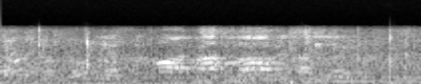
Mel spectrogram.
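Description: Men's voices calling out and talking around an outdoor futsal court, with a couple of brief sharp knocks.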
